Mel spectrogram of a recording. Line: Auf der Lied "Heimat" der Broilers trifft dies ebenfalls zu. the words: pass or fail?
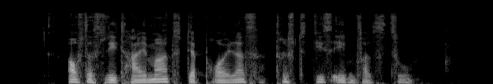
fail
